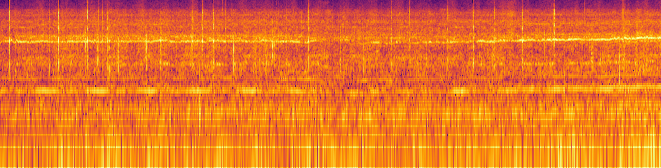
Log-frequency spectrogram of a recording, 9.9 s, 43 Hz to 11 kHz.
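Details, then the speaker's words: LightCarbon LCE930 carbon e-MTB, mid-drive motor climbing in assist up to max turbo: steady, high teapot-like whine over trail noise; cuts out at 20. Motor whine under load. "Honestly, this bike might be good mountain line to turn it. It caks and it sings like a teapot."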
